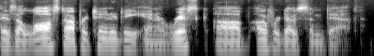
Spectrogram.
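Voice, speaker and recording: A man with a plain, everyday voice speaks at a moderate pace with ordinary pitch variation. The recording sounds dry and close, with no echo. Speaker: presenter on addiction treatment. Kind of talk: lecture. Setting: video call.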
